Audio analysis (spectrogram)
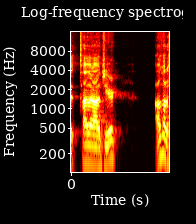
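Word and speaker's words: Allgeier: Tyler Algier. I was about to say Aguilera.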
